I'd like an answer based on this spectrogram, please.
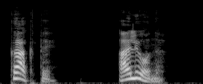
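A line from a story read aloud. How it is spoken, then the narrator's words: Plain. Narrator (Russian): спросил Эгран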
